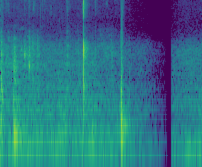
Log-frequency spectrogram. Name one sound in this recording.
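A small plastic bottle is set down on a hard tabletop with a light knock.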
